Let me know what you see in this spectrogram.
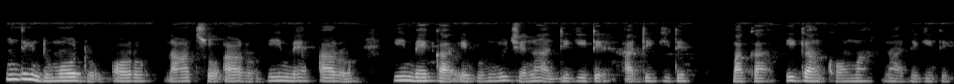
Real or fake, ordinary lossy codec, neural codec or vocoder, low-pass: fake; none; vocoder, 22.05 kHz, 80 mel bands, HiFi-GAN; 7.2 kHz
